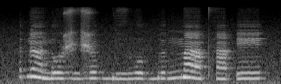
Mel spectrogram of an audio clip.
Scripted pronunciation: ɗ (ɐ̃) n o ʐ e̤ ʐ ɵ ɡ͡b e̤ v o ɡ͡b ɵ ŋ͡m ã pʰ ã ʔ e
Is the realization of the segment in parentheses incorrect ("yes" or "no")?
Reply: no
